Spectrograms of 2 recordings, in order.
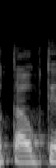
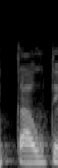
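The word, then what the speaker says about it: Tauktae: उसके बाद अगला अभी जो आया है रिसेंटली ताउते, ये बहुत न्यूज में है, ये वाला ताउते, इसको ताउते नहीं पढ़ते, इसको ताउते पढ़ते, के साइलेंट है इसमें।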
